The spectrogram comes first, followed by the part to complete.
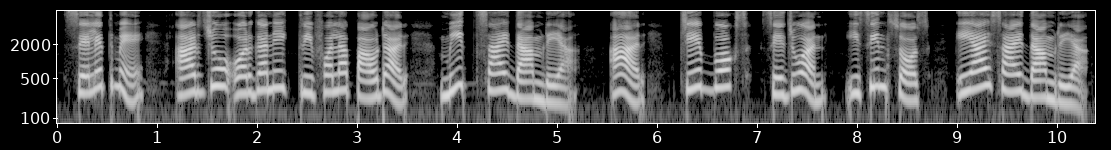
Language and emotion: Santali, neutral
